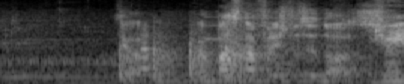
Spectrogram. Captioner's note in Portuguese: batida na porta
